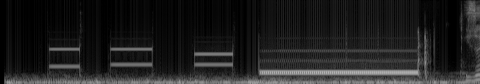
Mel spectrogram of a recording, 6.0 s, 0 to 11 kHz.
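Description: Telephone keypad tones as three digits are dialled, 112, each a short two-note beep, followed by a steady ringing tone for about two seconds that cuts off with a click as the line is answered.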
